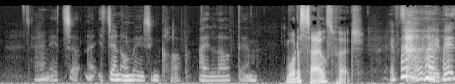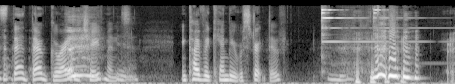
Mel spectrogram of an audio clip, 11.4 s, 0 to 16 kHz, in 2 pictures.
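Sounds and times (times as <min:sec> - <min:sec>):
speech: 0:00.4 - 0:11.3
voices talking and laughing: 0:03.6 - 0:07.4, 0:09.9 - 0:11.3
bright bell ding struck by a producer: 0:09.7 - 0:11.3.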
